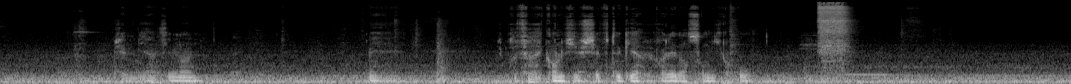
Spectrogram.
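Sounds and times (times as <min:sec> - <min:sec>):
train arriving at a station in Saint-Chamond: 0:00.0 - 0:10.6
speech: 0:01.2 - 0:02.2, 0:03.7 - 0:04.1, 0:05.2 - 0:07.7
hissing air of an arriving train: 0:08.0 - 0:08.6.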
